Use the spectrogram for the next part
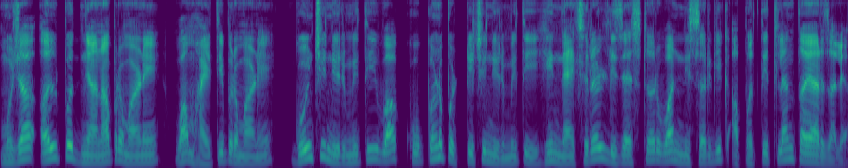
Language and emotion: Goan Konkani, neutral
